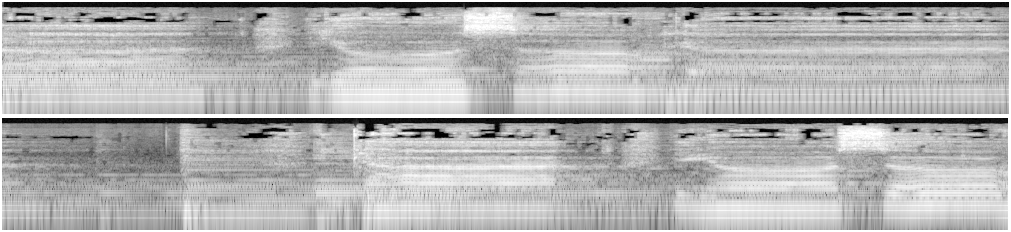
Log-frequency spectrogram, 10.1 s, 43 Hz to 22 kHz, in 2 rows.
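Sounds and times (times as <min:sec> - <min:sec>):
person singing worship song: 0:00.0 - 0:10.0
soft musical accompaniment: 0:00.0 - 0:10.0.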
